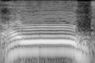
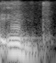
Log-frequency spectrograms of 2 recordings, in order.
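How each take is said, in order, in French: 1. La voyelle est longue, on la tire. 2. La voyelle est dite courte. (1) "Vous voyez, je tirais là" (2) "S'il n'y aurait pas eu le ya, j'aurais dit id"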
